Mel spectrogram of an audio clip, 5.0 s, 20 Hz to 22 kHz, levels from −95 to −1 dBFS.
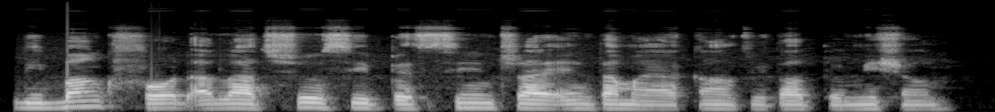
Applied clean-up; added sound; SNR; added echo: none; none; none; none.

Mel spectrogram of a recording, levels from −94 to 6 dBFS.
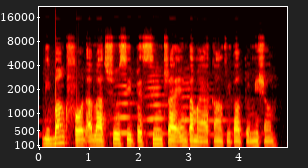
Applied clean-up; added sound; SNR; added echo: none; Brass instrument; 18 dB; none.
